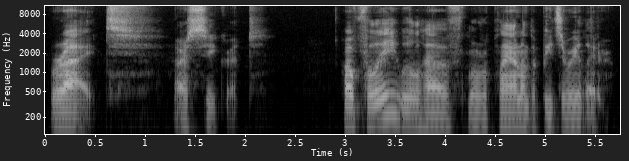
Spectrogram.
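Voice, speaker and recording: A man acting an earnest, guilt-ridden man in an audio drama, with halting, serious delivery. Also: mid-range voice, noisy background, close to an everyday voice. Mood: reassuring. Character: earnest, guilt-ridden man confessing dark secrets to a friend.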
